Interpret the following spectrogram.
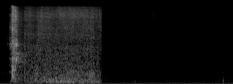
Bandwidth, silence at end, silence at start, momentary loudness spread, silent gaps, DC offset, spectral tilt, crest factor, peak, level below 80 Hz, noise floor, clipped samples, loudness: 17 kHz; 1.3 s; 0.1 s; 13 LU; none; under 0.1%; -1 dB/octave; 32 dB; -8 dBFS; -64 dBFS; -66 dBFS; under 0.1%; -33 LUFS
